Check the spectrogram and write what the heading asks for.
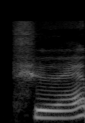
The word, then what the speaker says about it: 学: Xue. Bacanya xue.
